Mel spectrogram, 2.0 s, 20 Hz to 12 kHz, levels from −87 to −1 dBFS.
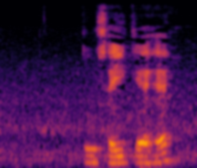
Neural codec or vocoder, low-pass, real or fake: none; 10.8 kHz; real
